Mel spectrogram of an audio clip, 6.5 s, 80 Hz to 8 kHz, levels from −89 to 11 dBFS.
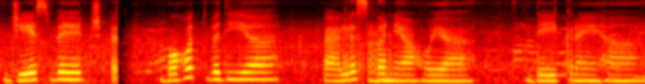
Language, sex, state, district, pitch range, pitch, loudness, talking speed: Punjabi, female, Punjab, Kapurthala, 205-250 Hz, 220 Hz, -19 LUFS, 95 wpm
